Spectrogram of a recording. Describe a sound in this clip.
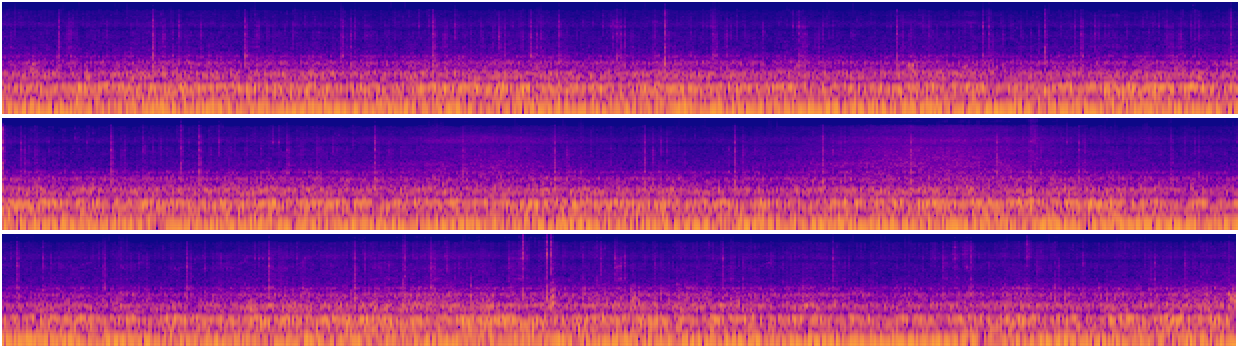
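Bicycle tyres hum on smooth tarmac.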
